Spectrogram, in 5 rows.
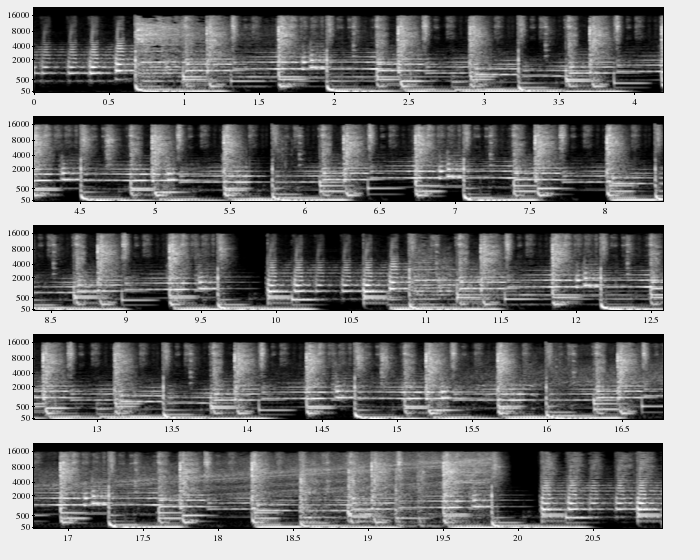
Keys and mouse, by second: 3.0 click, 4.7 click, 4.9 double click, 6.2 double click, 6.2 double click, 7.6 click, 9.0 click, 12.4 click, 13.9 click, 14.0 click, 15.4 click, 16.7 click, 19.1 click.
